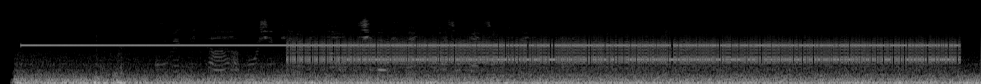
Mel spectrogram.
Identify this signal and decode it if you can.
Cassette data (Kansas City type), 300 baud, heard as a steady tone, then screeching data, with the noise inside a car.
